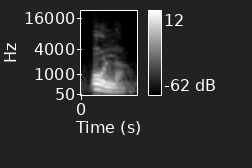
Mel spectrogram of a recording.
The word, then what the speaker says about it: hola: Yo pronuncio la O, ¿verdad? Otro sonido que he pronunciado es la consonante la L, y luego tenemos otro sonido más, que es la vocal. ¿Correcto? Ahora, tú te preguntarás, ¿y la H? ¿Qué pasó con la H?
